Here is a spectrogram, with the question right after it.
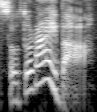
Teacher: They approximate the V sound with a B in this case.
